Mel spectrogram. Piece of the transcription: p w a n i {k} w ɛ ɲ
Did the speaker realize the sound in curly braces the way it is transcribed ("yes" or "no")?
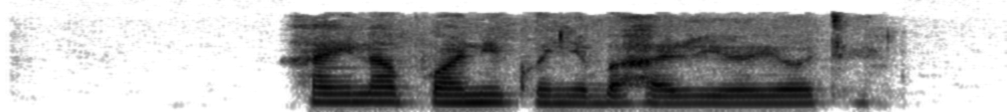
yes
